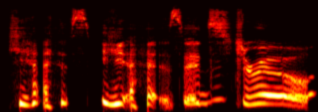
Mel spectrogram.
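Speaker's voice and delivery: high tearful confession; crying. A narrator's reading. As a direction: cry it out, confirming. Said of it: "I cried".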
